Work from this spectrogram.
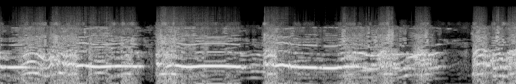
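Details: Two dogs howling indoors, long sustained wavering howls that rise and fall, overlapping in chorus, each bout lasting over a second with brief pauses between.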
